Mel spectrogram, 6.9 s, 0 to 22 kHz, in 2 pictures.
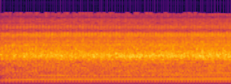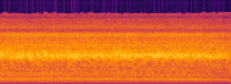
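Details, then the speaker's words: Free 1980s John Deere NO20K push mower as acquired, first run before maintenance, filmed from tripod: steady, even small-engine drone at constant speed, smooth firing rhythm, no knocks or misses; runs healthy. "Not bad. And then of course it shuts off by the kill switch up here. So all this works."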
